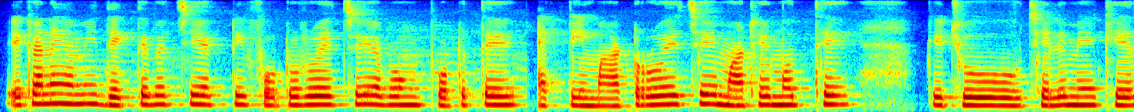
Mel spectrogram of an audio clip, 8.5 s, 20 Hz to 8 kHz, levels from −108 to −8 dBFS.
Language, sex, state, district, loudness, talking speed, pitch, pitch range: Bengali, female, West Bengal, Malda, -15 LUFS, 135 wpm, 225 Hz, 210-235 Hz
